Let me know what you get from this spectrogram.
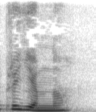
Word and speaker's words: приємно: Дуже приємно.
